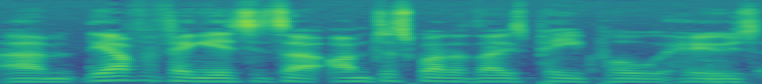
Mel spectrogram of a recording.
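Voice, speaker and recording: A man talks very fast with an English accent and a fairly low pitch. There is noticeable background noise. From UK. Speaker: nonprofit organization leader, former city councillor. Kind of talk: podcast interview.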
